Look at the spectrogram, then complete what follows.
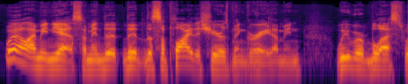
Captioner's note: French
